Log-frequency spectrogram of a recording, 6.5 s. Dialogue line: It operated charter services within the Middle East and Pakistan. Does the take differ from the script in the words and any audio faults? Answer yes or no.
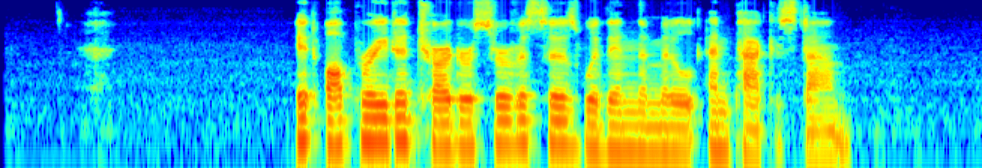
yes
